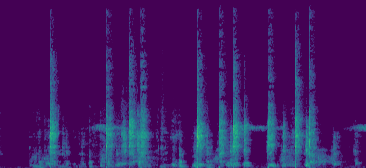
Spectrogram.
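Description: Hand tools working on a plastic water-pipe stub at a tiled wall: irregular sharp clicks and knocks, several a second, with a faint high whine that comes and goes.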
